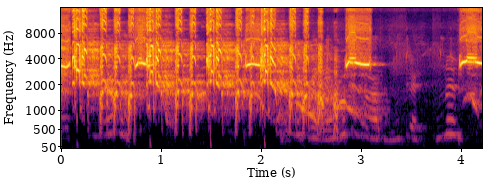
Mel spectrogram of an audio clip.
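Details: Grey francolin, known locally as teetar, calling in a loud burst of rapid, raspy, chattering notes for about three seconds, then a quiet gap and a short high whistled note near the end.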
